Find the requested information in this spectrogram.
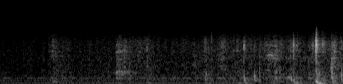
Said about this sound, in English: Zanty and his gang gallop into the ravine.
